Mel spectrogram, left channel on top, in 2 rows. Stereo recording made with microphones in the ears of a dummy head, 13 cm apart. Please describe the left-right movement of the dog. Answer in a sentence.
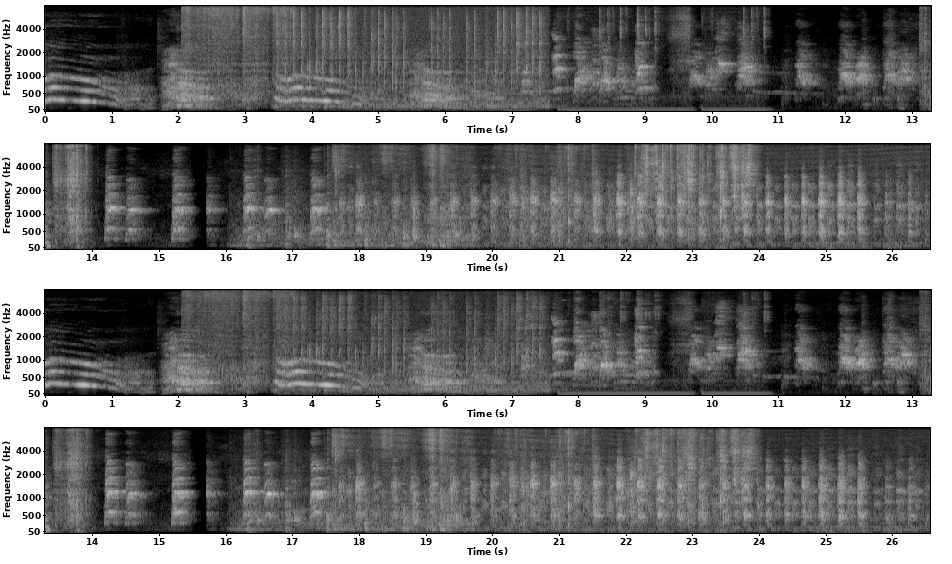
In this clip you hear the dog go right and come back.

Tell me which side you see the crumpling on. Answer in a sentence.
You can hear the crumpling on the left.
